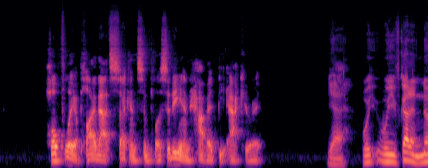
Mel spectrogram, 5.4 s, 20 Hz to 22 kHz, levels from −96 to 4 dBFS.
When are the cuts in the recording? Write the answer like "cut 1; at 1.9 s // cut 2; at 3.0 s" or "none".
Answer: none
